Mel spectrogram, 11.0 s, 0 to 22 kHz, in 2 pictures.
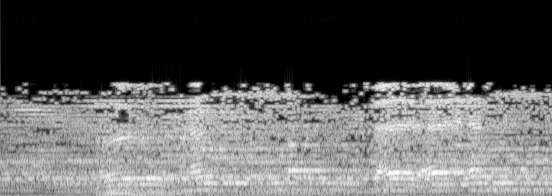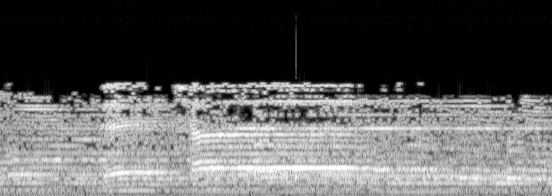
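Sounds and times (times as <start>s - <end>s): person chanting: 0.9s - 11.0s.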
